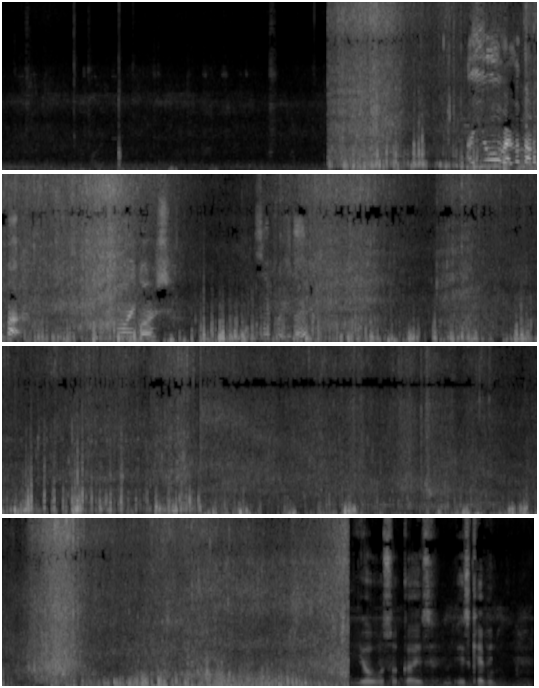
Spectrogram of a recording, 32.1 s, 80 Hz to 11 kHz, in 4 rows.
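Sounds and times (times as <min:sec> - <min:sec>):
wind buffeting microphone: 0:00.0 - 0:29.4
small waves lapping: 0:04.9 - 0:29.3.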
